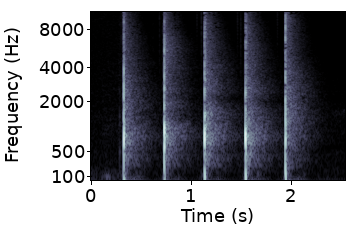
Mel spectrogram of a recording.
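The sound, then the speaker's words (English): Five sharp hand claps, each made by one hand striking the flat palm. They are loud and evenly spaced, each with a short ringing decay, and nothing else is heard between them. “with one hand hitting your palm. Did you hear the strength and sound of that clap? Now that is a clap.”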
